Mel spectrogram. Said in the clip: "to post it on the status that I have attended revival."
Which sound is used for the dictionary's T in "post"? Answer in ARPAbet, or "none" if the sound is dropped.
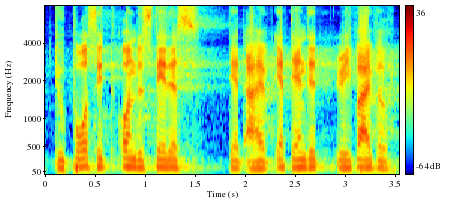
none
